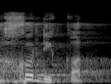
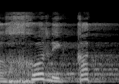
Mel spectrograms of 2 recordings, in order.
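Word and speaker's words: خُلِقَتْ: wa Ilal IBL Kaifa khuliqot kalau khuliqat diciptakan tapi kalau khuliqot dipotong khuliqot khuliqot n Bitu makna mun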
